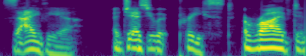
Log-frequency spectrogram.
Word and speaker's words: Francis Xavier: Francis Xavier, pronounced Xavier, a Jesuit priest, arrived in 1549.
